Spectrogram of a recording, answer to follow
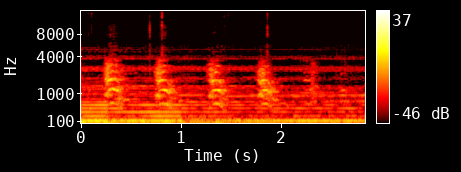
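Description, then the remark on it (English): A dog gives five short, rough growling yelps in a steady rhythm, about half a second apart, moderately loud over a low constant hum, with no one speaking. “By now, I lent actual credence to her sighs, so that whenever she'd start growling, I would move to a new room or even pack her up in my car and drive off into town.”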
